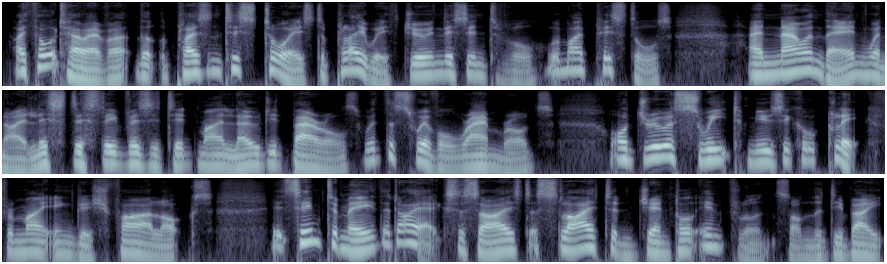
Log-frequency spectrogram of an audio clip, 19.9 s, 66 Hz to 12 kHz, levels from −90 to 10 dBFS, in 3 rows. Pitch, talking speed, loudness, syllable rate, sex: 125 Hz, 170 wpm, -21 LUFS, 4.8 syllables/s, male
